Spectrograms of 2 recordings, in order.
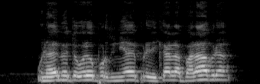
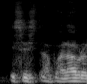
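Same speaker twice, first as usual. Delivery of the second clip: usual speaking voice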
